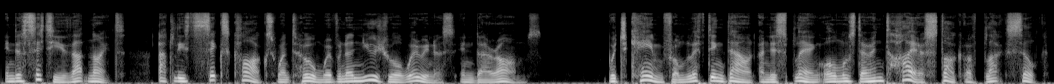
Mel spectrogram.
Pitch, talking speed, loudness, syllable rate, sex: 125 Hz, 180 wpm, -17 LUFS, 4.5 syllables/s, male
